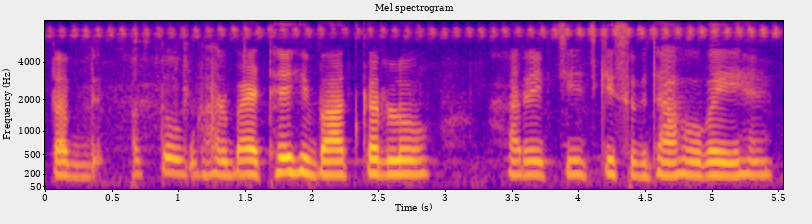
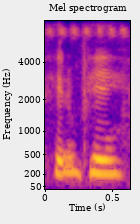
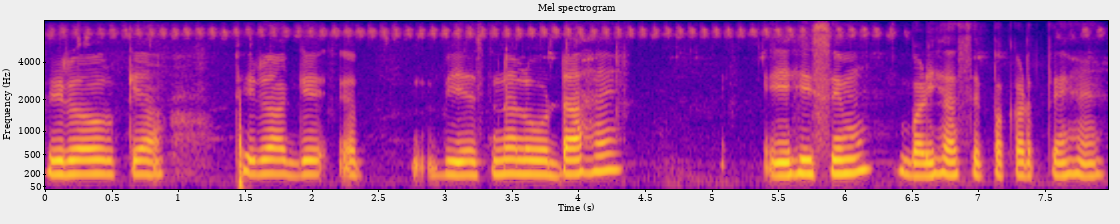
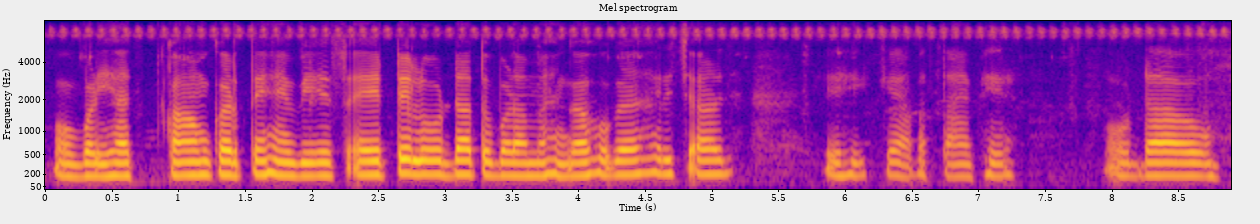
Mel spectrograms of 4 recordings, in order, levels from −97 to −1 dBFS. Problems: none marked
